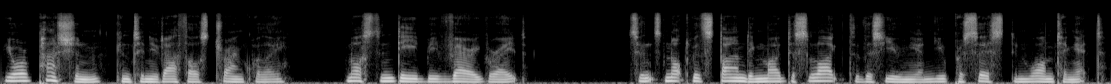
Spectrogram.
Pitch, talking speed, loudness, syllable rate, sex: 130 Hz, 120 wpm, -17 LUFS, 4.2 syllables/s, male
